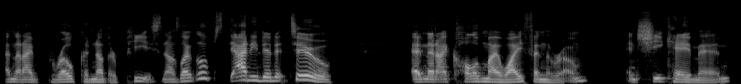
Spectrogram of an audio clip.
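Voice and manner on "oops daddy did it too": higher, playful "oops, daddy too" teasing; playful mock oops. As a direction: make light of the breakage for the boy. Playfully owning up to son.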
